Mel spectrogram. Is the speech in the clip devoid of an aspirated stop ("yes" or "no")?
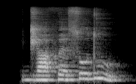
yes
